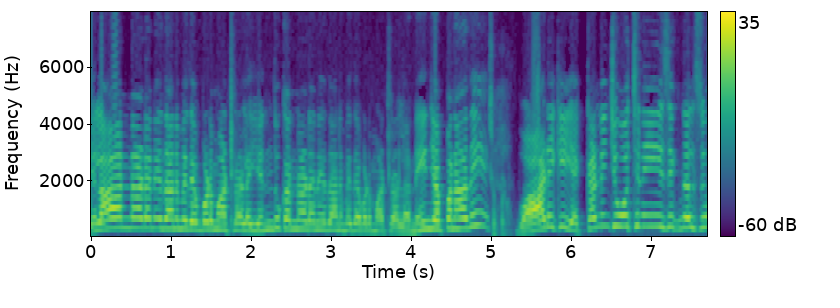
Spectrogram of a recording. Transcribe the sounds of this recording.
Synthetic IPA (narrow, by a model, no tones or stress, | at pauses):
ɛlaːɐnːaːɽɐne̞ːd̪aːnimiːd̪ɐɛʋːɐɽumaːʈlaːɽlaːje̞nd̪ukɐnːaːɽɐne̞ːd̪aːnimiːd̪ɐɛʋːɐɽumaːʈlaːɽlaːne̞ːnt͡ʃɛpːɐnaːɐd̪i | ʋaːɽikiɛkːɐɽɐnuɲt͡ʃiʋɐt͡ʃːinɐiːs̬iɡnɐls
